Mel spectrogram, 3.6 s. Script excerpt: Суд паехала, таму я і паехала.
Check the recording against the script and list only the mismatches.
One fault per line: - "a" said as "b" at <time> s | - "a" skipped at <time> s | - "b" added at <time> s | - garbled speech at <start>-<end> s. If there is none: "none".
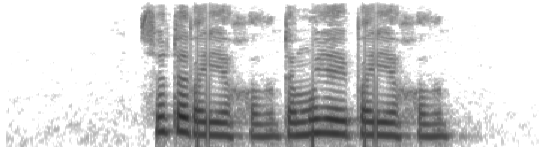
none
